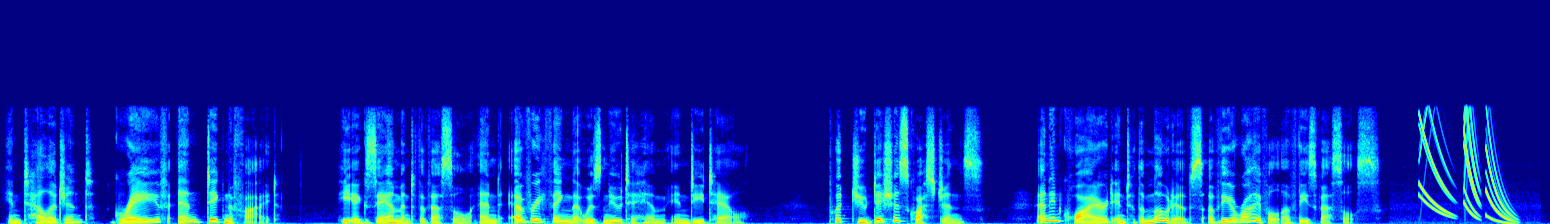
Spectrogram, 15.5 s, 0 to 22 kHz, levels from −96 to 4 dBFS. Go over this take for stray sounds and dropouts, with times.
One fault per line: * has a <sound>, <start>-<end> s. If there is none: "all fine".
* has a chirp, 14.2-15.2 s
